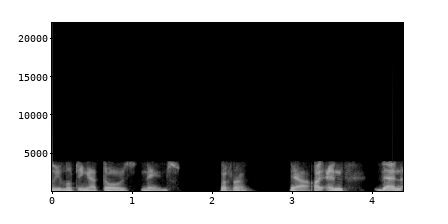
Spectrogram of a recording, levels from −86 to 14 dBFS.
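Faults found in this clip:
Speech muffled and hoarse throughout, consonants smeared, nothing above 3.9 kHz. Probable component: G.723.1 codec, heavy damage, consistent with its 6.3 kbit/s mode. Cause: 30 ms frames and a slow-updating voice model blur fast transitions. Band-limited encoding removes high-frequency content.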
